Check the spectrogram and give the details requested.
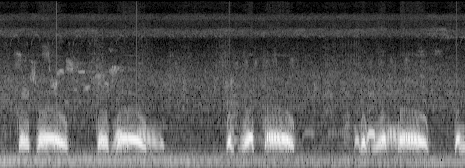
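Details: Spotted dove calling as a fighting lure for wild doves: mellow, hollow coos with quick short notes before drawn-out ones, repeated in three phrases over a quiet low rumble.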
